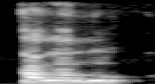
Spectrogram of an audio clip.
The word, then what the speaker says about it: Talalo: Thank you, and talalo. Close. It's like easy to, if you pronounce it, in the middle, it's Lalo. So it's the T, Lalo.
